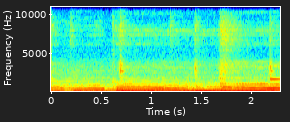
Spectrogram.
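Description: Electronic keyboard music: a sustained bass line and chords under a lead melody that bends in pitch, with a steady drum beat about two strokes a second.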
